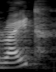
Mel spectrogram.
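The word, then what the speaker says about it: write: यहां इसे बोलते हैं राइट डब्ल्यू साइलेंट है।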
